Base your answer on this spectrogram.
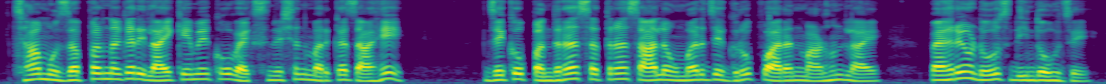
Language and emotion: Sindhi, neutral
